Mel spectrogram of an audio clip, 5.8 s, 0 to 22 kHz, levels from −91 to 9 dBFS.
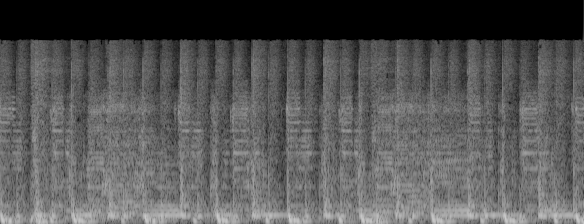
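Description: No technical faults can be heard anywhere in the audio, and the signal stays steady and intact throughout.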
